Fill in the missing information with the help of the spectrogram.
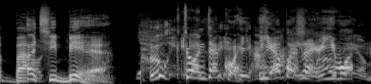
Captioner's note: cheerering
